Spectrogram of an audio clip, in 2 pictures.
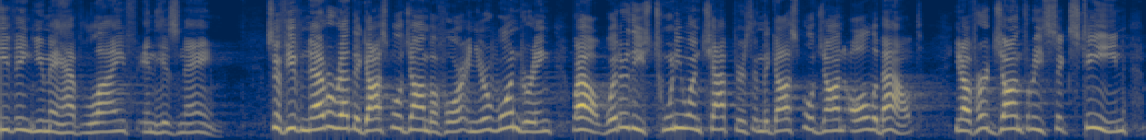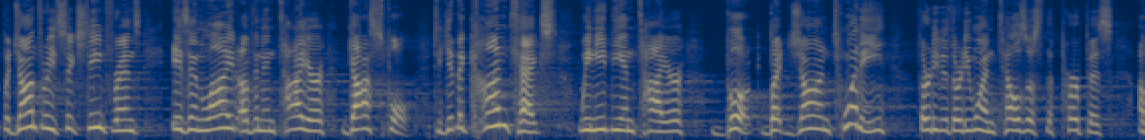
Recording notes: at Chaffee Crossing Baptist Church in Barling, AR.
